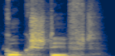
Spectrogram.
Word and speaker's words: guckstift: Oh, it's German, so it's Erkberg and guckstift.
